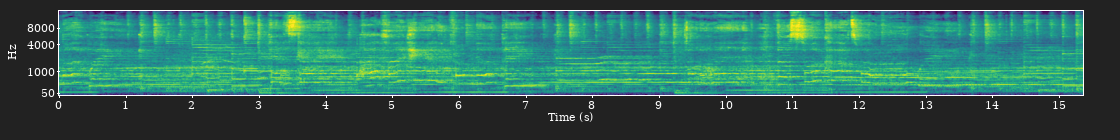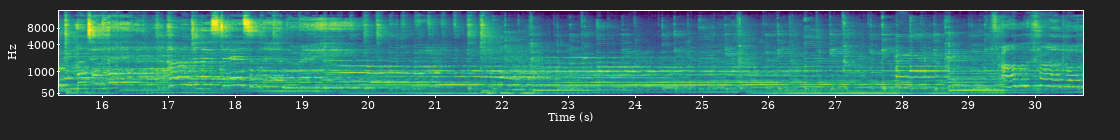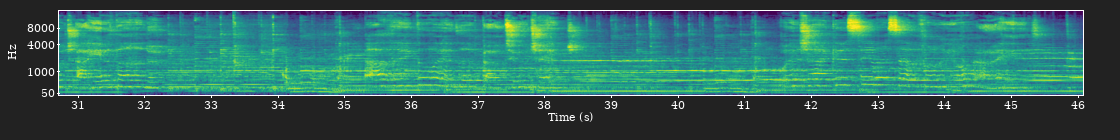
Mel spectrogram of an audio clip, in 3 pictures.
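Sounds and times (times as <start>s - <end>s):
person singing: 0.0s - 25.9s, 27.9s - 34.2s, 34.8s - 46.0s
bass line: 0.0s - 32.4s, 33.0s - 46.0s
sustained instrumental backing: 0.0s - 46.0s.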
